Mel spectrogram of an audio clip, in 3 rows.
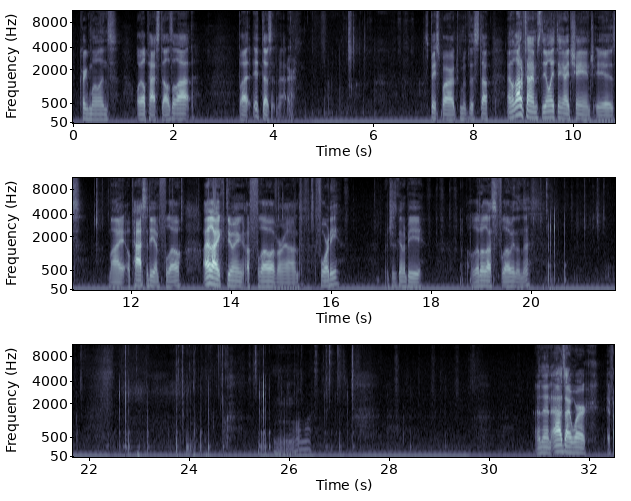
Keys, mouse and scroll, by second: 3.4 click, 4.2 click, 8.0-11.8 typing, 13.5 shift+1, 15.4 shift+4, 16.5 click, 17.4 click, 17.7 click, 18.0 click, 18.3 click, 18.6 click, 19.4 ctrl+z, 19.7 ctrl+z, 20.1 ctrl+z, 21.1 ctrl+z, 21.4 ctrl+z, 26.0 ctrl+z, 27.4 click, 27.7 click, 28.2 click, 29.0 click, 29.1 click, 29.4 click, 29.5 click, 30.4 click, 30.7 click, 30.9 click, 31.2 click, 31.4 click, 31.6 click, 31.8 click, 32.1 click, 32.4 click.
